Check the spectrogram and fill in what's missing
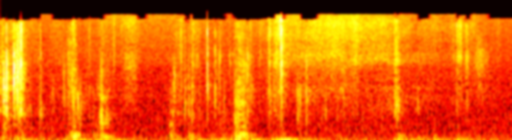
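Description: Fingertips rub across the printed page of a glossy paper catalog with soft, dry swishing and crinkling, then the page is turned with a brief papery flutter. The sound is quiet and close, with light, bright rustles over a low rumble.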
